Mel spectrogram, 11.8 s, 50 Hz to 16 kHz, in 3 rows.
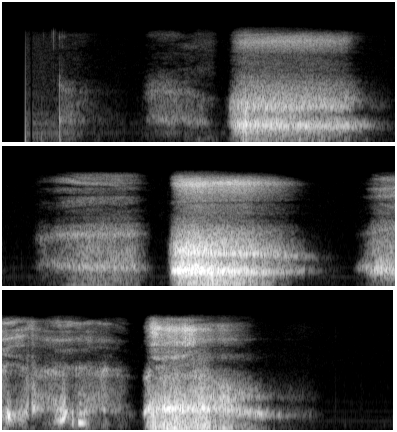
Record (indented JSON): {
  "exhalation_length": "11.8 s",
  "exhalation_amplitude": 19268,
  "exhalation_signal_mean_std_ratio": 0.44,
  "survey_phase": "alpha (2021-03-01 to 2021-08-12)",
  "age": "18-44",
  "gender": "Female",
  "wearing_mask": "No",
  "symptom_cough_any": true,
  "symptom_new_continuous_cough": true,
  "symptom_abdominal_pain": true,
  "symptom_diarrhoea": true,
  "symptom_fever_high_temperature": true,
  "smoker_status": "Ex-smoker",
  "respiratory_condition_asthma": false,
  "respiratory_condition_other": false,
  "recruitment_source": "Test and Trace",
  "submission_delay": "1 day",
  "covid_test_result": "Positive",
  "covid_test_method": "RT-qPCR",
  "covid_ct_value": 17.6,
  "covid_ct_gene": "ORF1ab gene",
  "covid_ct_mean": 18.0,
  "covid_viral_load": "1200000 copies/ml",
  "covid_viral_load_category": "High viral load (>1M copies/ml)"
}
